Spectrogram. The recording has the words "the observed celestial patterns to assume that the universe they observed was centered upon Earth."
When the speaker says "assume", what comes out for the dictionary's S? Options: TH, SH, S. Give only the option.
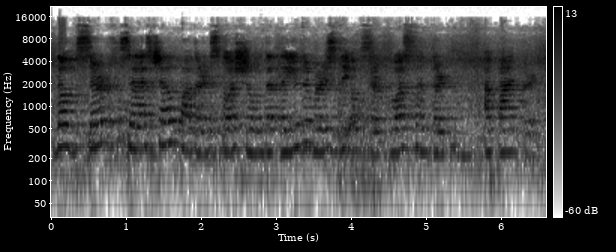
SH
